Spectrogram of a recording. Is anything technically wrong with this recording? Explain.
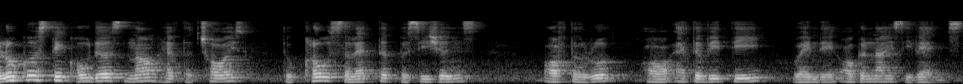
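No, nothing technically wrong stood out on listening to this speech recording.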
